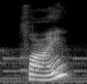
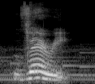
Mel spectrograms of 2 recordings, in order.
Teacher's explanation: Labiodental sound dihasilkan dari bibir bawah menyentuh gigi atas.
